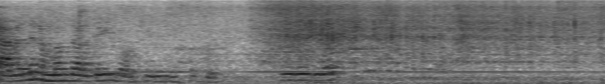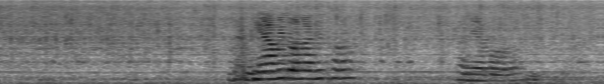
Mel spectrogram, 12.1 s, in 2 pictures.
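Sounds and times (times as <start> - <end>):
paste sizzling in hot oil: 2.4 - 12.0.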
